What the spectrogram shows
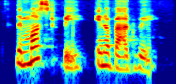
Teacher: So you use a falling tone for the end of the sentence.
